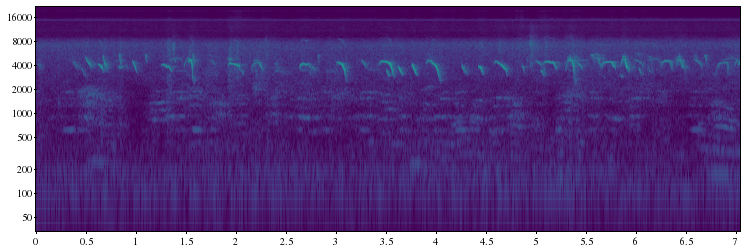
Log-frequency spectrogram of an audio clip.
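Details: A group of yellow chicks gives shrill, falling peeps in a busy, continuous chorus, some notes sharper and louder, over a soft low background hum.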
